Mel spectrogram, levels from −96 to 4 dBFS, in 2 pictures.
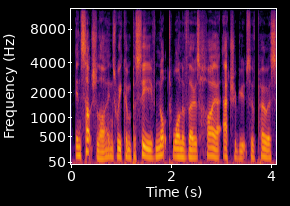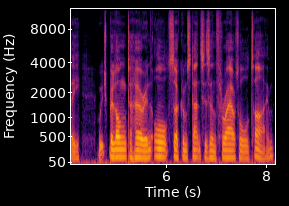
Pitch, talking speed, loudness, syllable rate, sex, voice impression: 120 Hz, 185 wpm, -20 LUFS, 5.3 syllables/s, male, masculine, adult-like, tensed, bright, clear, fluent, intellectual, friendly, lively, light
